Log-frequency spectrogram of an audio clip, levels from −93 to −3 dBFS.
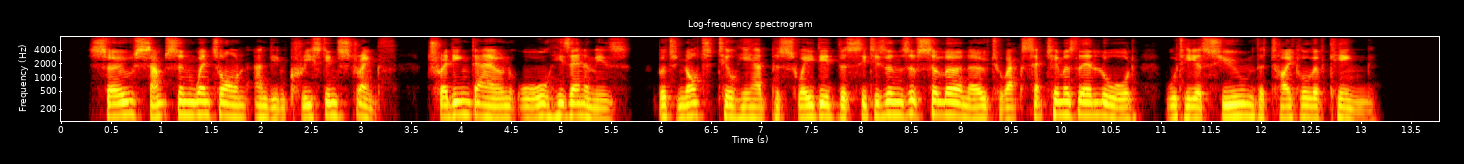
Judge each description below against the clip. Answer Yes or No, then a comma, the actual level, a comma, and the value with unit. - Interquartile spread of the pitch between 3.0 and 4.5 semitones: Yes, average, 3.4 semitones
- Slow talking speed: No, average, 155 wpm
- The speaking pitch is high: No, low, 125 Hz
